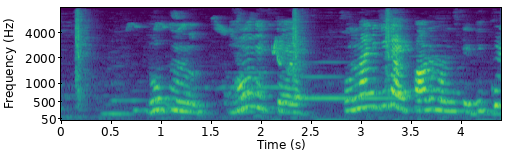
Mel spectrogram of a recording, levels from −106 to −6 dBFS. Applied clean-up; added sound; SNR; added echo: classical method WPE with log-MMSE.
